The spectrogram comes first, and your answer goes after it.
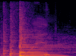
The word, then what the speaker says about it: Nguyen: I had this coffee called Win Coffee this morning. Win. Yeah, but it's Nguyen.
